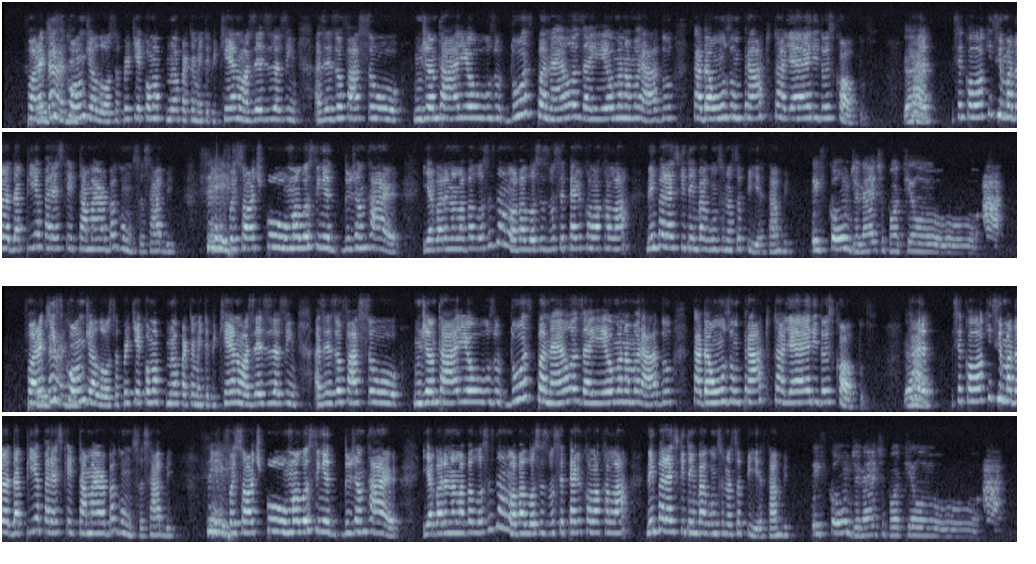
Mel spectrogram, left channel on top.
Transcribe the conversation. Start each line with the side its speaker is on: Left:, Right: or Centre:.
Right: Fora
Left: Verdade.
Right: que esconde a louça, porque como a- meu apartamento é pequeno, às vezes assim, às vezes eu faço um jantar e eu uso duas panelas, aí eu e meu namorado, cada um usa um prato, talher e dois copos.
Left: Aham.
Right: Cara, você coloca em cima da, da pia, parece que tá a maior bagunça, sabe?
Left: Sei.
Right: E foi só, tipo, uma loucinha do jantar. E agora na lava-louças, não. Na lava-louças você pega, coloca lá, nem parece que tem bagunça na sua pia, sabe?
Left: Você esconde, né? Tipo, aquilo. A,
